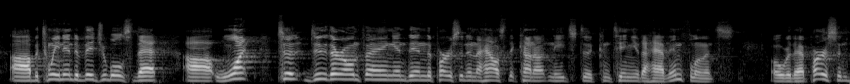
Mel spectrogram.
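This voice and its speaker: A man in his forties giving an informal, conversational sermon as a church pastor, folksy, repeating phrases for emphasis. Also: sits high. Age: 40s. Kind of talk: conversational sermon with joking asides. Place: church service, speaking live from a stage.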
